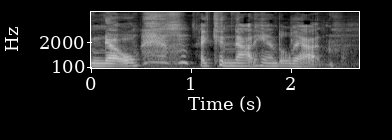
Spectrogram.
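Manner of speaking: usual speaking voice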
